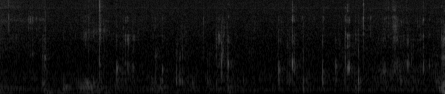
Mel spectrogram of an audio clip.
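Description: Someone bites into and chews a fishy-smelling food: faint, crisp bites and soft chewing make many small clicks and crunches at an uneven rhythm, with no talking.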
